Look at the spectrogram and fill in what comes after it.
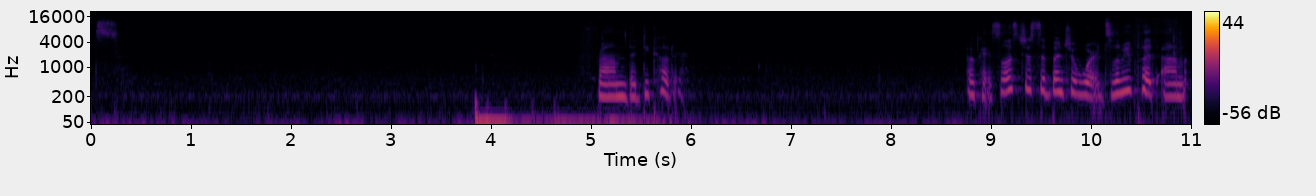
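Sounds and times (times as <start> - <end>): pen scratching on paper: 0.2 - 9.3
low thump: 3.8 - 4.3.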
